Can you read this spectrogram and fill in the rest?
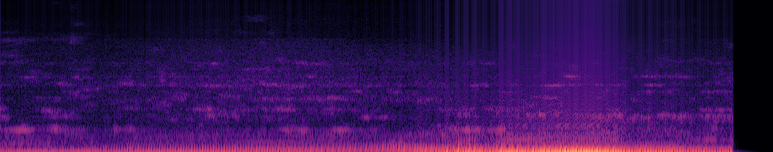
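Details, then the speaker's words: Honda CR-Z started after valve clearance adjustment and spark plug change: a smooth, even idle that swells steadily with a throttle blip, and the previous ticking is gone. "Okay, gonna start it up after the valve clearance adjustment. I don't hear the ticking noise anymore."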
